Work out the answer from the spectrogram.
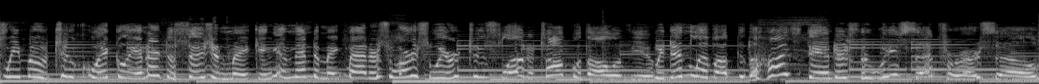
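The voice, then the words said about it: Imitates another person's voice. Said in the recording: “great impression ... keep reading the quote and keep doing the bit”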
